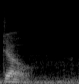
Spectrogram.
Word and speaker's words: dough: One syllable for the word do. D O U G H. Do is spelled D O U G H. One syllable. Do. All of this is one syllable after the D.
